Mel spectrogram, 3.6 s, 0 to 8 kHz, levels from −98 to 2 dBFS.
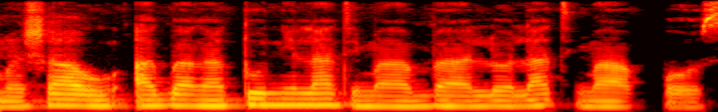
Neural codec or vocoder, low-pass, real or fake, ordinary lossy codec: none; none; real; none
